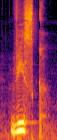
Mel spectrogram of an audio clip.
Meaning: wax
- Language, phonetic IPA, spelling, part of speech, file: Ukrainian, [ʋʲisk], віск, noun, Uk-віск.ogg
